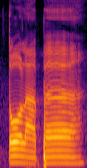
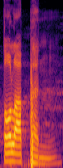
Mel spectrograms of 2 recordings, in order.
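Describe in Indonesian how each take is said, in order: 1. Kata ini diakhiri dengan vokal a panjang. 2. Kata ini diakhiri dengan bunyi n.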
